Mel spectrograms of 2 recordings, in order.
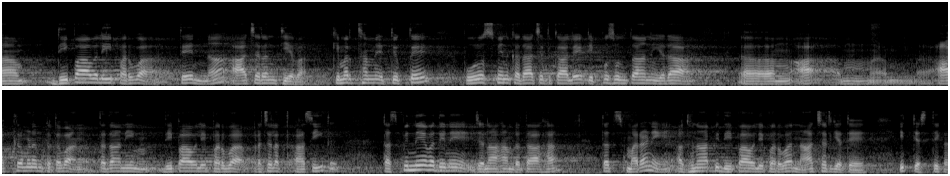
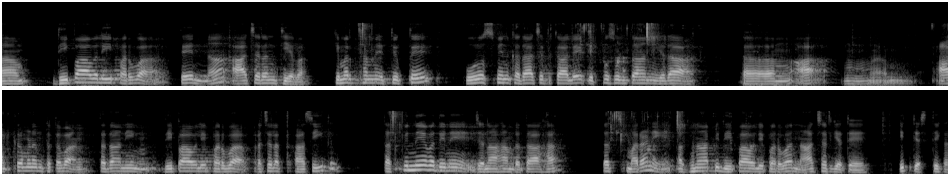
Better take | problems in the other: first | noise reduction (neural mask model RNNoise)

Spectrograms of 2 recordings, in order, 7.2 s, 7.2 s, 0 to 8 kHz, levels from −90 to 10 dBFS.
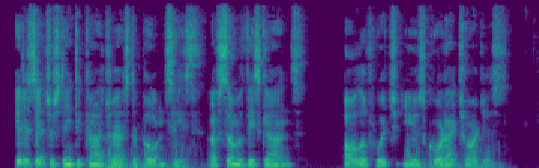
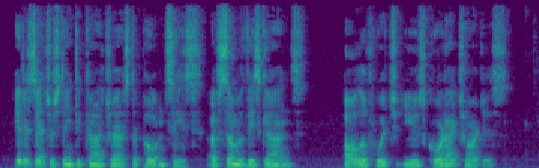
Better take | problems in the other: second | noise reduction (neural mask model DeepFilterNet 3)

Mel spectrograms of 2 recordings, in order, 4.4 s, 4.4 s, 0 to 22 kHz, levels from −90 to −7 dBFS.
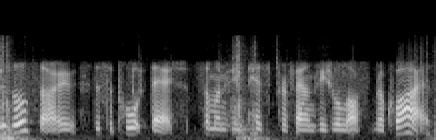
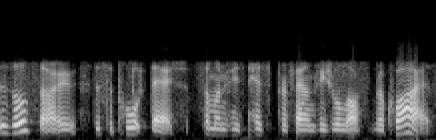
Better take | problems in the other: second | background sound (Car); 16 dB below the speech

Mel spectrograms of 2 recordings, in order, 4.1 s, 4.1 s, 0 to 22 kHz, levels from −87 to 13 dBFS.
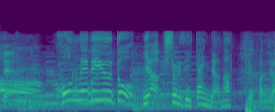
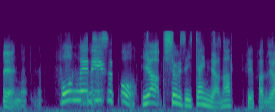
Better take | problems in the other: first | noise reduction (neural diffusion model UNIVERSE++)

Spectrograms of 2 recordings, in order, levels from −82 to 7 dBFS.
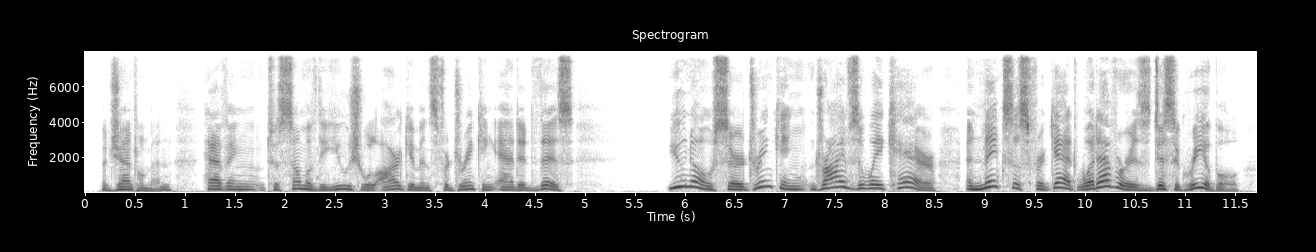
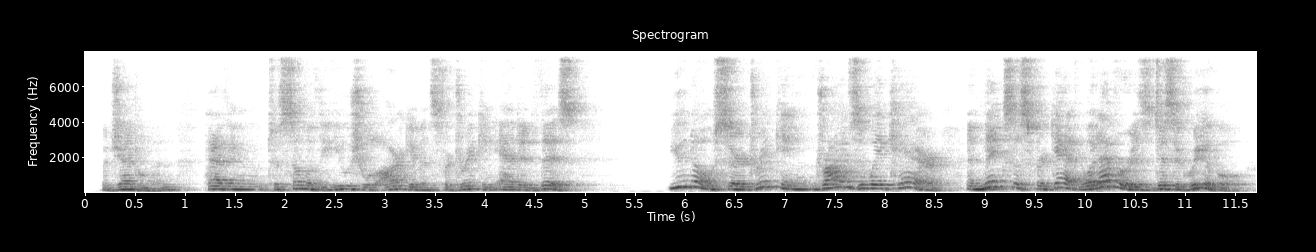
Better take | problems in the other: first | room echo; dies away in 0.6 s

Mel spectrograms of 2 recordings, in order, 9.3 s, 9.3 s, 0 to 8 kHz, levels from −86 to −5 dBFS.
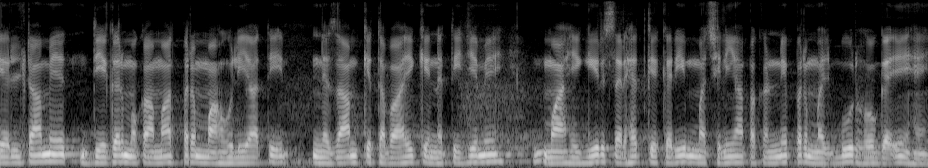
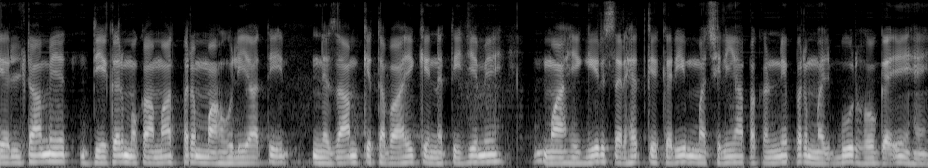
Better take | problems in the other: first | noise reduction (neural separator model SepFormer DNS4)

